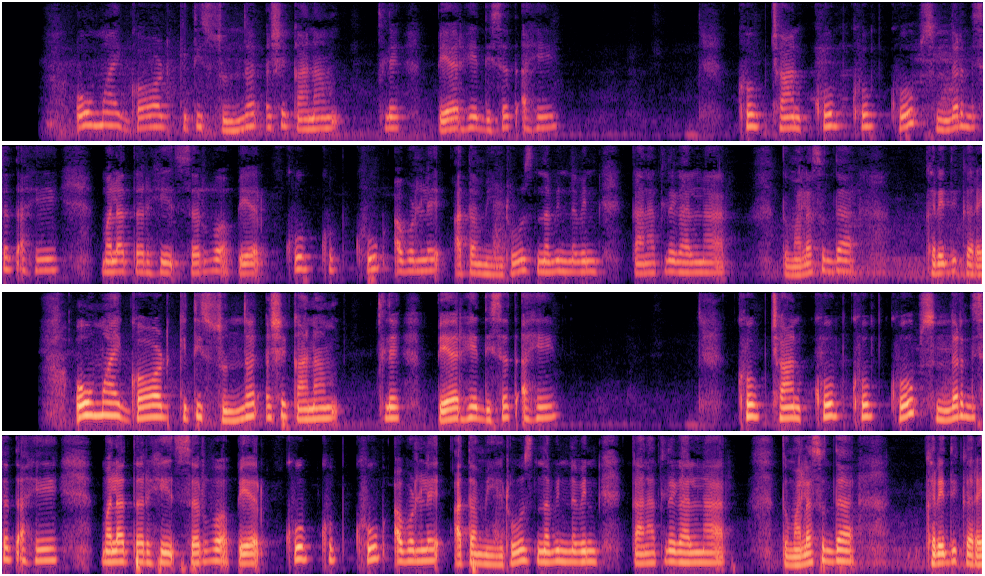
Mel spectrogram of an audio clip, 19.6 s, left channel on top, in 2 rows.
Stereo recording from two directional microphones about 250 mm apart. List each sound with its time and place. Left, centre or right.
0.7 s speech: right
6.9 s speech: right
